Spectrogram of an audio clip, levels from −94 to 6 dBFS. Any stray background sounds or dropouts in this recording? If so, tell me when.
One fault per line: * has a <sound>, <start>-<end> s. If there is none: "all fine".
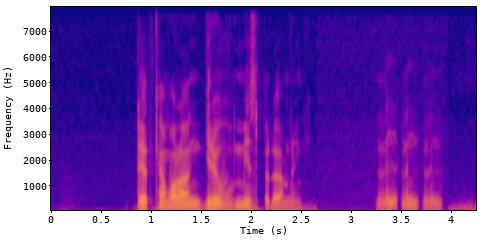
* has a laugh, 3.2-3.9 s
